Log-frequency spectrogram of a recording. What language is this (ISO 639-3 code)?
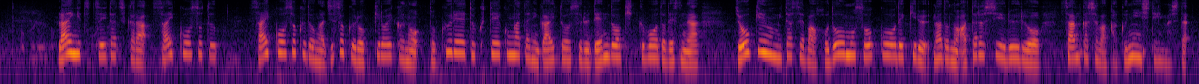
jpn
